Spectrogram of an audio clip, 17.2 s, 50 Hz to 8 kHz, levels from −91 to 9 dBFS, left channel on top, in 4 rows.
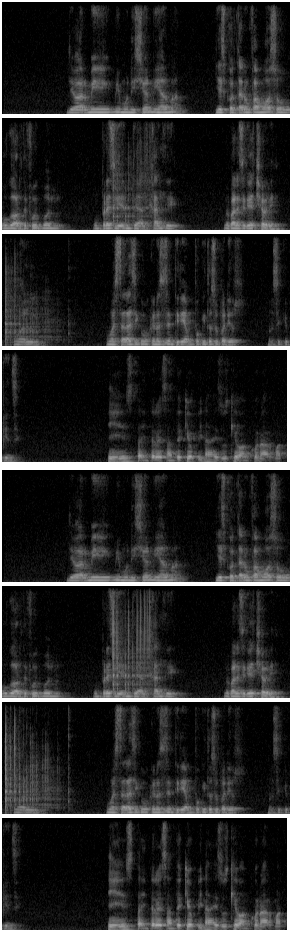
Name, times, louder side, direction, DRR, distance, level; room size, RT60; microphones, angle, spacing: voice 1, 1.0-2.7 3.2-5.2 5.7-7.0 7.6-8.5 8.8-9.3 10.2-12.2 12.6-13.2, left 1 dB, 20° left, 1.1 m, -39 dB
sound 1, 4.2-10.6, right 7 dB, 85° right, 1.1 m, -52 dB
voice 2, 14.5-17.1, right 3 dB, 40° right, 0.9 m, -38 dB
24.0 x 9.2 x 3.8 m
head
